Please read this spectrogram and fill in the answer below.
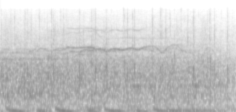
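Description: Crowd applause, a recorded sound effect played as congratulations, with music underneath; it fades out near the end.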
